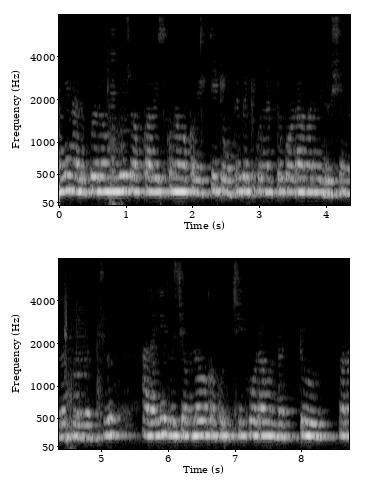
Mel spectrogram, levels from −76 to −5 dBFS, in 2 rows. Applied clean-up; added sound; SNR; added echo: neural separator model SepFormer DNS4.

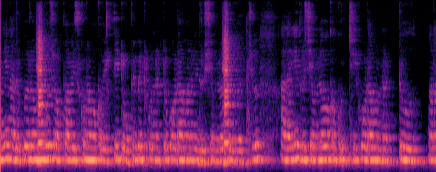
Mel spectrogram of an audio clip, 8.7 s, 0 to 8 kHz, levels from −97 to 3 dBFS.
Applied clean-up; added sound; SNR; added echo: none; Wind instrument, woodwind instrument; 3 dB; reverberation time 0.6 s.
